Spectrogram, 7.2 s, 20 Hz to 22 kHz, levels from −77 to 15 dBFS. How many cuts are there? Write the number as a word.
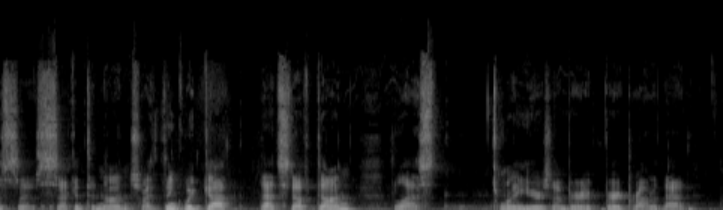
zero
